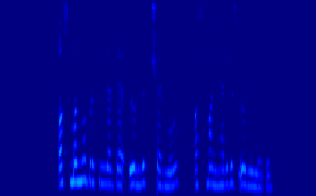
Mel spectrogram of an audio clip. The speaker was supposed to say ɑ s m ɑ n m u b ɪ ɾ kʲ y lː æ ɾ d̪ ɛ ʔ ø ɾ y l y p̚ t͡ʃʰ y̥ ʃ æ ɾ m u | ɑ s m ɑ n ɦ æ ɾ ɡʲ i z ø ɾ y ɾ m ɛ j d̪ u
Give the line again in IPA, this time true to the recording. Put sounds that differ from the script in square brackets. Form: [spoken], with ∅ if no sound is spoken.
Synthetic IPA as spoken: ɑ s m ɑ n m u b ɪ ɾ kʲ y lː æ ɾ d̪ ɛ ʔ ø ɾ y l y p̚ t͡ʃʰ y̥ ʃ æ ɾ m u | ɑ s m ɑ n ɦ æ ɾ ɡʲ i z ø ɾ y [l] m ɛ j d̪ u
